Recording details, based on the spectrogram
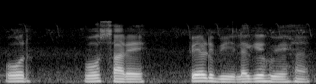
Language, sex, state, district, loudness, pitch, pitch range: Hindi, male, Uttar Pradesh, Saharanpur, -16 LUFS, 135 Hz, 125-145 Hz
